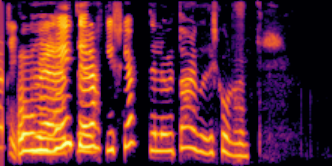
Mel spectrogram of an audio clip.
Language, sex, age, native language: Icelandic, other, 12, Icelandic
